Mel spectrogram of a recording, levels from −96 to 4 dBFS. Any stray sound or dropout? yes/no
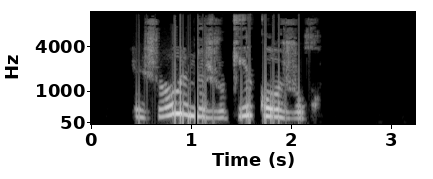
yes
